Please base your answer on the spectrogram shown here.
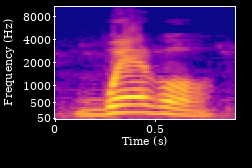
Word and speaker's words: huevo: say egg in spanish egg in spanish is wevel say it with me el huevo say it again el huevo and there you have that silent h amigos wow that sure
